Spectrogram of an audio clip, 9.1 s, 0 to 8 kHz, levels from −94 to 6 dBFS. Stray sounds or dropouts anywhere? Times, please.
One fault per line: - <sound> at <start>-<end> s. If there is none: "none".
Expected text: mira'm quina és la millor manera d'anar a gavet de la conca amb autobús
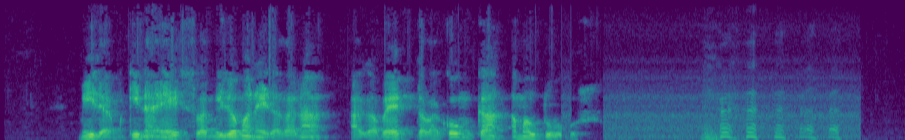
- dropout at 5.6-5.7 s
- laugh at 7.0-8.5 s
